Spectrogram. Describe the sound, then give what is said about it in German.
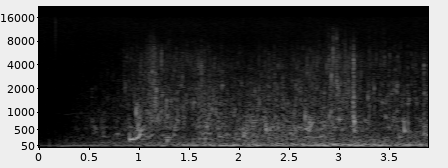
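A light canoe is pushed out into a river: a soft knock near the start gives way to a faint, continuous rush of moving water and hull noise. “Mit aller Kraft stieß sie das leichte Boot hinaus in den Strom.”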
